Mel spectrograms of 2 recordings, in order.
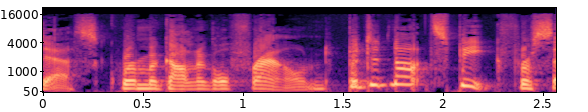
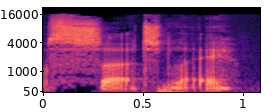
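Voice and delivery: bored; 3 semitones higher, 4 dB quieter, slower than usual. A narrator's reading. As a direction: concede with weary indifference. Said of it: "responded in a bored voice".

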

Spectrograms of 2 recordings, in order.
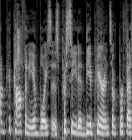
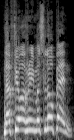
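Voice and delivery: commanding bellow. Acted. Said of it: "he bellowed commandingly".

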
